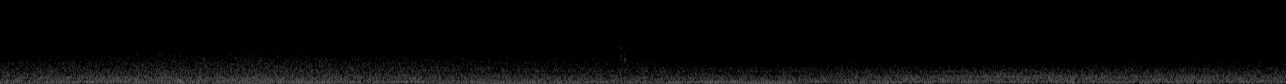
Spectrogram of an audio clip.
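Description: Rough sea waves churn and splash steadily.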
